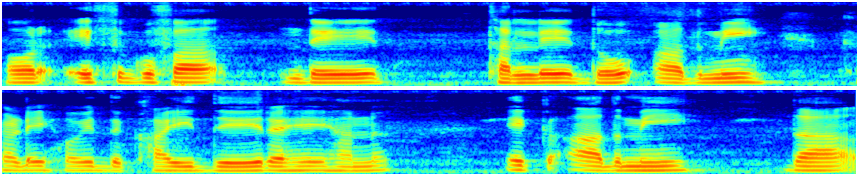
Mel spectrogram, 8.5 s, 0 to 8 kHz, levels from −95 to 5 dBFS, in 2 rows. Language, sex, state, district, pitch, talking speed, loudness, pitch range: Punjabi, male, Punjab, Fazilka, 145 Hz, 110 wpm, -18 LUFS, 140-150 Hz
